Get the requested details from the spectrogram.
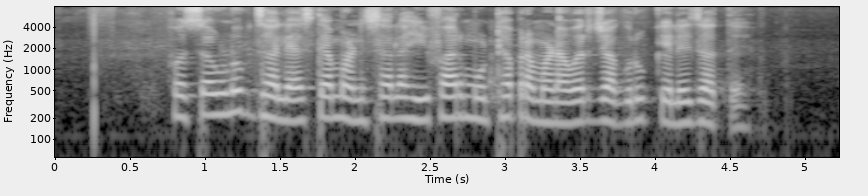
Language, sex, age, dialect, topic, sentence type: Marathi, female, 36-40, Standard Marathi, banking, statement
